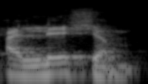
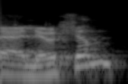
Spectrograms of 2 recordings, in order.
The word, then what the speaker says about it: Alekhine: apparently pronounced his name alaihim not not a y o but an e sound so most russians will say alyohim but apparently he himself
